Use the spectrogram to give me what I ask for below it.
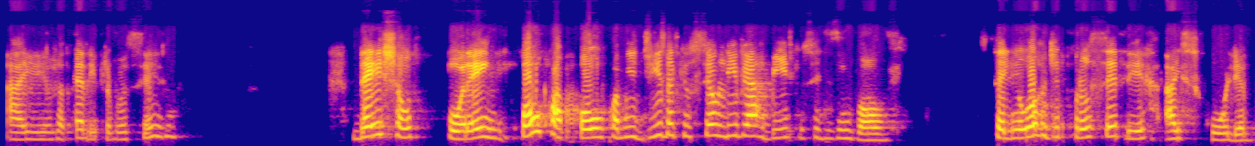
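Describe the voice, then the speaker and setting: A woman's voice: mid-range voice, slow, dull audio. A woman with a Brazilian Portuguese accent giving a conversational spiritist talk, acting out the voices she quotes. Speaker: spiritist lecturer.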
